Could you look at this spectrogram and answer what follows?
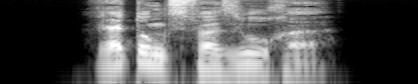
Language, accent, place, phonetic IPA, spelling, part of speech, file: German, Germany, Berlin, [ˈʁɛtʊŋsfɛɐ̯ˌzuːxə], Rettungsversuche, noun, De-Rettungsversuche.ogg
- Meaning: nominative/accusative/genitive plural of Rettungsversuch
